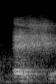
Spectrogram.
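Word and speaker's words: אֵשׁ: l'ultima lettera in donna, viene fuori questa parola qui, esce, si legge, sapete cosa vuol dire esce?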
